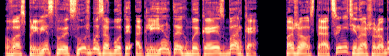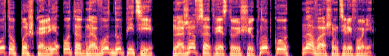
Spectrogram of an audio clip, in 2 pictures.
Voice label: ivr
